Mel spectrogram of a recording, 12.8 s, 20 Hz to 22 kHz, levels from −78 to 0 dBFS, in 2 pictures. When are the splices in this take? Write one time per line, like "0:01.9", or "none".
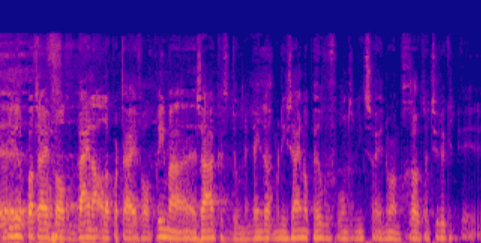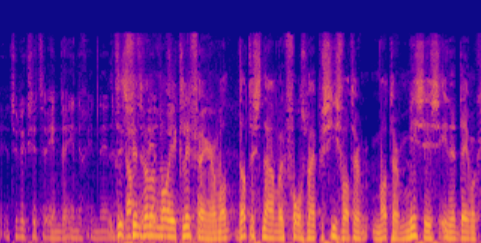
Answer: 0:03.6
